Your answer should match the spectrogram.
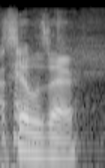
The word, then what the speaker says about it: Salazar: Salazar. Like Slytherin. – Salazar. – Okay. Salazar. – Like his hair like salad.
